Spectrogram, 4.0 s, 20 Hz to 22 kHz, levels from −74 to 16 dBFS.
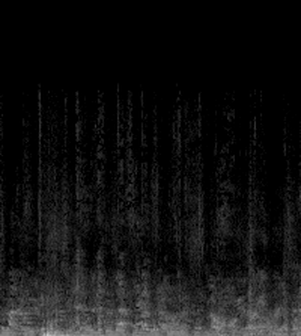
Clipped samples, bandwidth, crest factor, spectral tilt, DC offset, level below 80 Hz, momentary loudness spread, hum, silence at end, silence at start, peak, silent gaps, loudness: under 0.1%; 15.5 kHz; 20 dB; -7 dB/octave; under 0.1%; -28 dBFS; 11 LU; none; 0 s; 0 s; -2 dBFS; none; -27 LUFS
